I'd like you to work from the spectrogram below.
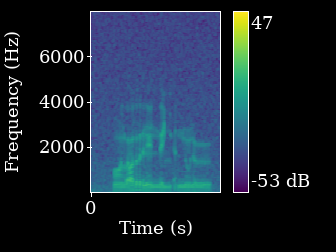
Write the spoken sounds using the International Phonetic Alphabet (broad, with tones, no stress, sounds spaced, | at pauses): ɔ̃˨ l ɔ˦ r ẽ˨ n ɘ˨ ʎ ɛ̰˨ n ũ˨ ɾ ɯ˨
